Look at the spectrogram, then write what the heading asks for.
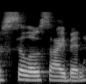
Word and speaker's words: psilocybin: Silo I don't I don't know how to pronounce sbin psos cybin there we go I you say magic mushrooms magic mushrooms or silos cybin how did silos cybin help improve your sex life and it's interesting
